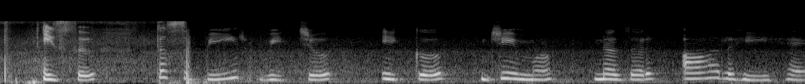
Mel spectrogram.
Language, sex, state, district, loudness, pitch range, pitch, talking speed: Punjabi, female, Punjab, Kapurthala, -20 LUFS, 220-250 Hz, 230 Hz, 65 wpm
